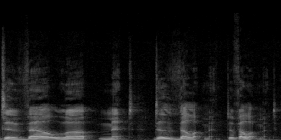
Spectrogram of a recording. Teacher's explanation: The stress is going to be on that second syllable, development, development. And that third syllable has that schwa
